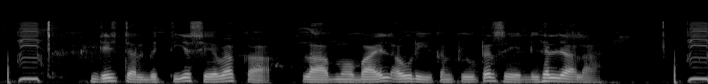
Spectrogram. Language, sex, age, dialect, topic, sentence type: Bhojpuri, male, 31-35, Northern, banking, statement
